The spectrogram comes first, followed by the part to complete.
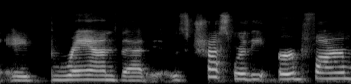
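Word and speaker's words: HerbPharm: Herb Farm, which is spelled with a P, I think, Herb, H-E-R-B, P-H-A-R-M, like pharmacy.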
